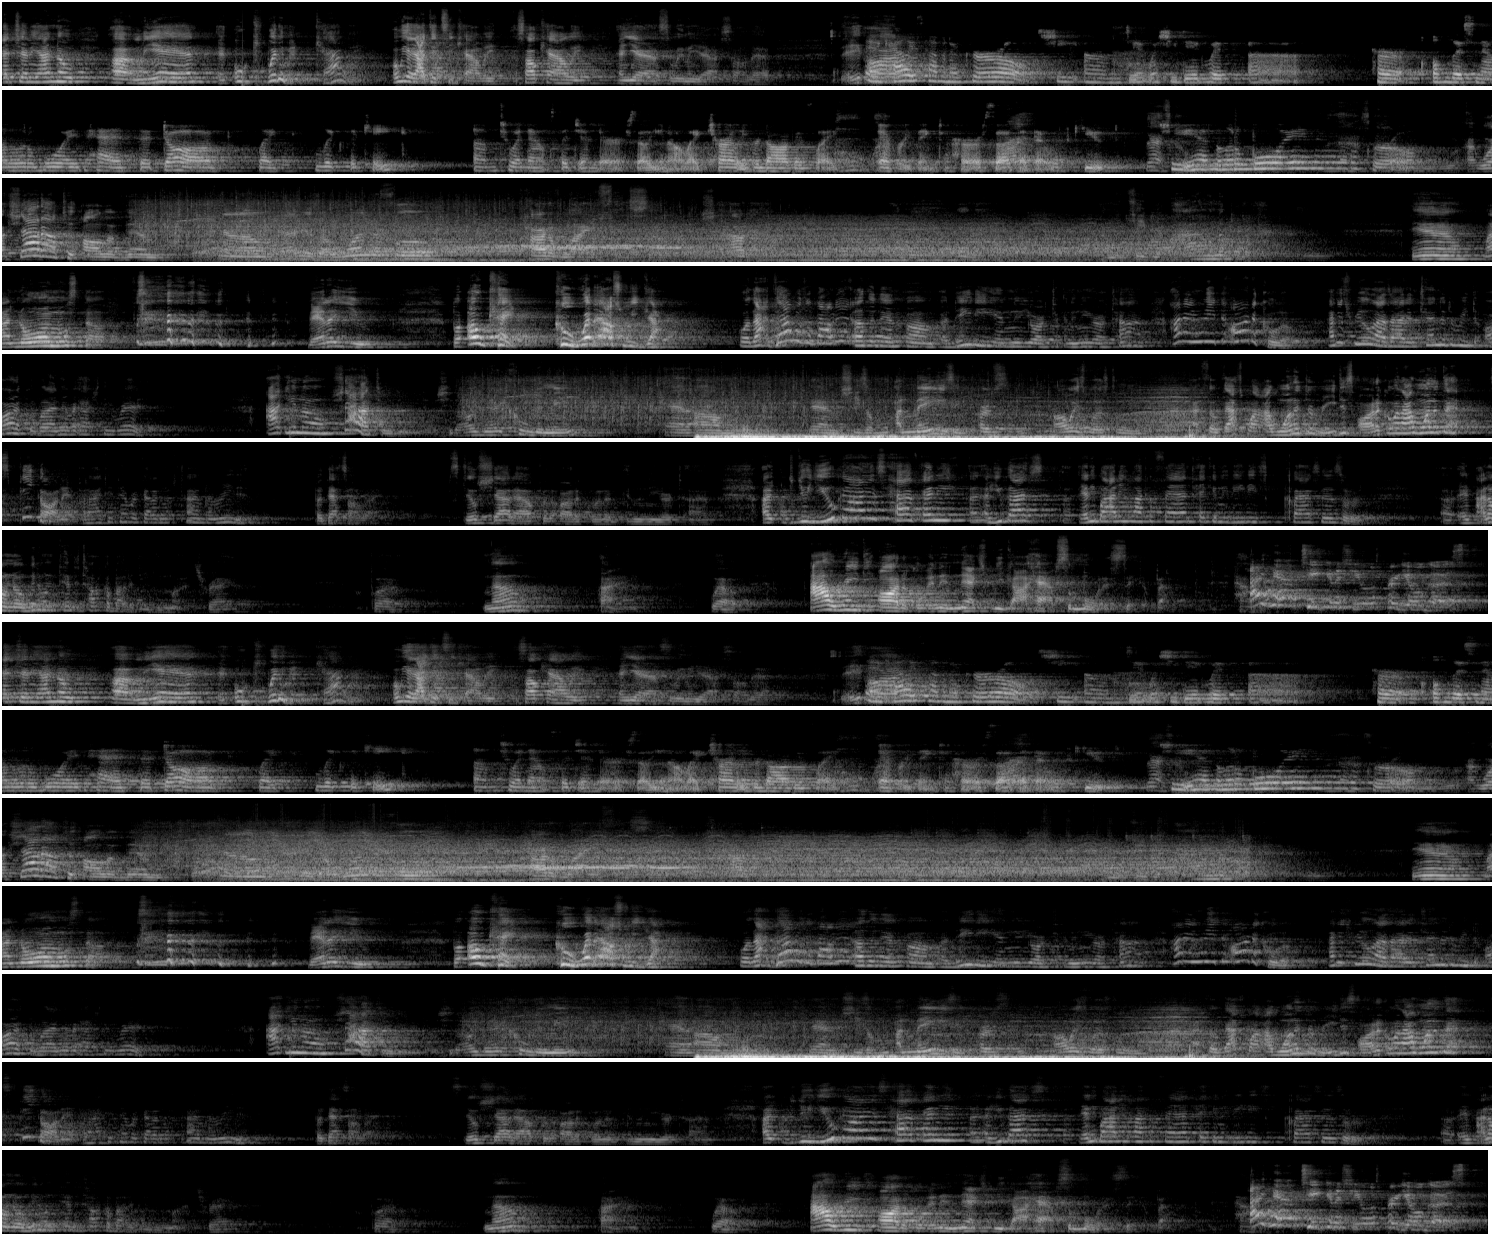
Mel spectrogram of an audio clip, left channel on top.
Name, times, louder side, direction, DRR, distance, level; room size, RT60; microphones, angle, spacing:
voice 1, 0.0-3.6 3.9-5.8 6.2-7.7 8.4-9.0 11.1-11.4 23.2-23.8 24.9-25.2 26.3-26.9 28.3-28.5 28.8-37.6 38.7-39.8 40.8-42.6 42.8-43.0 43.9-45.7 46.0-47.2 47.8-48.4 48.7-49.9 50.2-51.3 52.1-56.1 56.4-57.6 58.0-61.0 62.2-71.0 71.5-74.2 74.7-76.9 77.6-78.2 79.1-87.1 87.4-88.1 88.9-91.2 91.5-91.7 93.1-93.3 94.2-94.7 95.4-95.7 96.5-96.7 97.5-100.6 100.9-101.1 101.7-101.9, left 2 dB, 75° left, 7 dB, 2.3 m, -29 dB
voice 2, 8.6-13.0 13.7-17.1 17.5-17.7 18.0-18.8 19.6-23.3 23.6-25.9 26.5-29.1, left 2 dB, 60° left, 8 dB, 1.9 m, -29 dB
sound 1, 31.7-42.3, right 3 dB, 40° right, 3.3 m, -30 dB
sound 2, 66.5-71.6, equal, 5° left, 2.6 m, -18 dB
voice 3, 101.9-104.0, right 1 dB, 15° right, 4 dB, 3.2 m, -30 dB
27.5 x 25.0 x 7.5 m, 2.3 s
head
